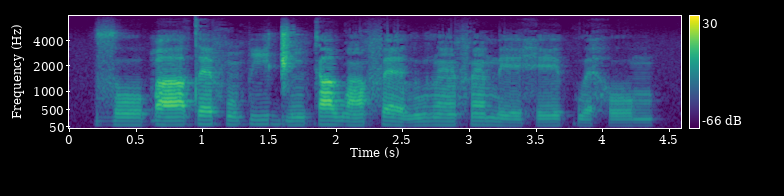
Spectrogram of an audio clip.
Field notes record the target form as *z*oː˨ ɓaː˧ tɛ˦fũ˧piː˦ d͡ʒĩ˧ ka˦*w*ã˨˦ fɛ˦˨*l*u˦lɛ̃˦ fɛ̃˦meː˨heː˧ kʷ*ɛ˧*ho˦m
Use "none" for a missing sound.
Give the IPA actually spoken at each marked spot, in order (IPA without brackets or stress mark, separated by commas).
z, w, l, ɛ˧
